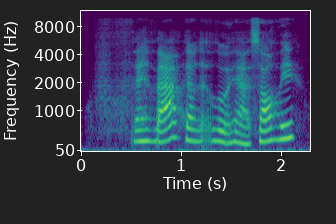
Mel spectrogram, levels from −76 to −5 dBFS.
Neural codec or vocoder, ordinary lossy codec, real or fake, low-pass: autoencoder, 22.05 kHz, a latent of 192 numbers a frame, VITS, trained on many speakers; MP3, 64 kbps; fake; 9.9 kHz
